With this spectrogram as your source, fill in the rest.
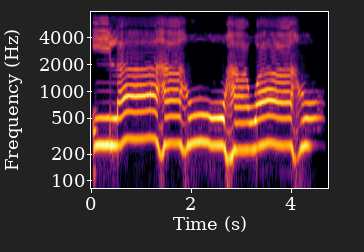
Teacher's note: Ha besar, ha domir, ha besar, ha domir. Sama-sama dia keluar dari pangkal tenggorokan.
